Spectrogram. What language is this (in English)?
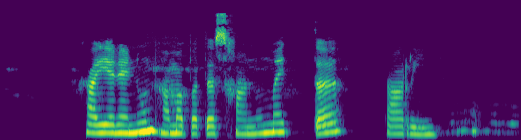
Armenian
